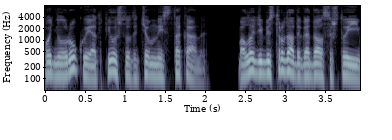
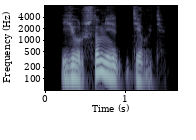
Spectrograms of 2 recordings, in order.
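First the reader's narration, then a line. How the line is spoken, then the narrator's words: Quiet. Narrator (Russian): тихо произнес он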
